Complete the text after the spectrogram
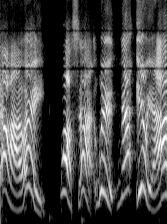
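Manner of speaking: attempted Australian accent. Joking about accents, the speaker tries an Australian accent. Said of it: "And if I was gonna go Australian".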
